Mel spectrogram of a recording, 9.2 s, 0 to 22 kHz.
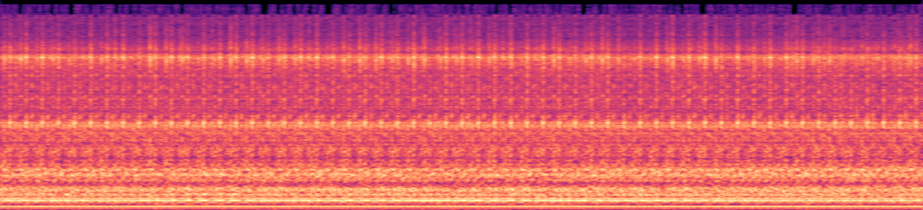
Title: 530d e60 M57n knocking noise solution?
